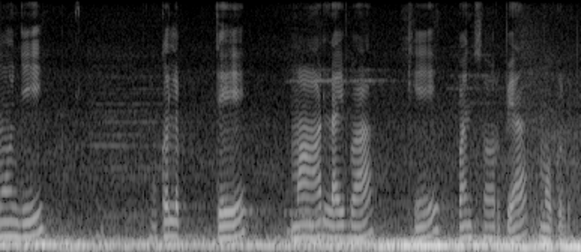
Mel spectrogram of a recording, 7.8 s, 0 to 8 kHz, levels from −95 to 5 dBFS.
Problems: constant background noise, low volume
